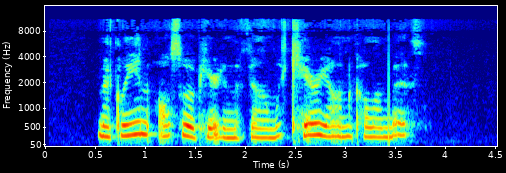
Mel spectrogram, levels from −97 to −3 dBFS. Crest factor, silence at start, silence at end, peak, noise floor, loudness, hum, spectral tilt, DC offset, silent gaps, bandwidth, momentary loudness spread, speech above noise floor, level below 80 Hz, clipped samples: 18 dB; 0.55 s; 0.8 s; -8 dBFS; -73 dBFS; -25 LUFS; none; -5 dB/octave; under 0.1%; none; 11.5 kHz; 8 LU; 50 dB; -70 dBFS; under 0.1%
